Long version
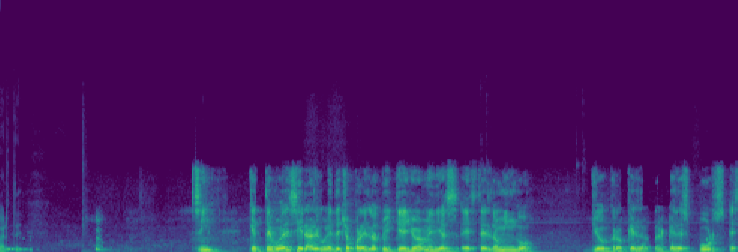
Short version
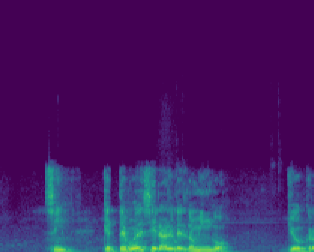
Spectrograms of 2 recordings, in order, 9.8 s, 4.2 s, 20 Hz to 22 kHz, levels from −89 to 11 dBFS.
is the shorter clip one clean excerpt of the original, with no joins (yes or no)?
no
